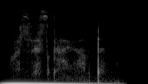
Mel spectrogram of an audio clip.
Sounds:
human voice
whispering

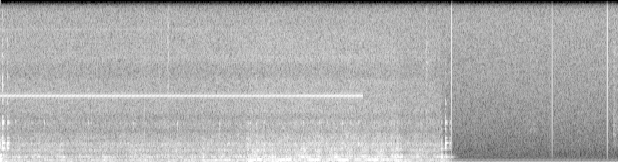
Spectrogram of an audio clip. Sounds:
mechanisms

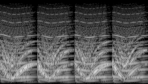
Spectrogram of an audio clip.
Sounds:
alarm

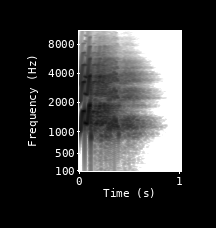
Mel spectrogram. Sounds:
animal

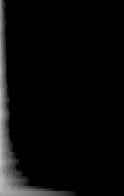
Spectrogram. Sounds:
drum
snare drum
music
musical instrument
percussion

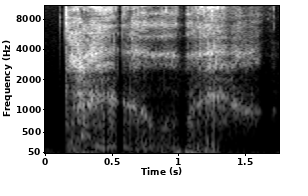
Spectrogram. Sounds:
human voice

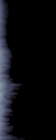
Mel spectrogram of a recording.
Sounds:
hands

